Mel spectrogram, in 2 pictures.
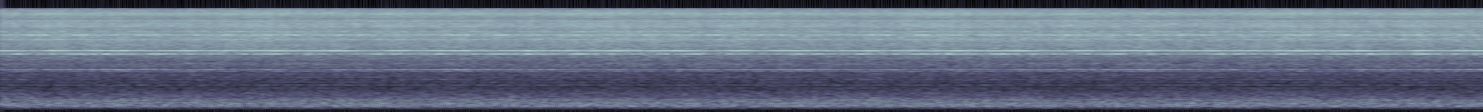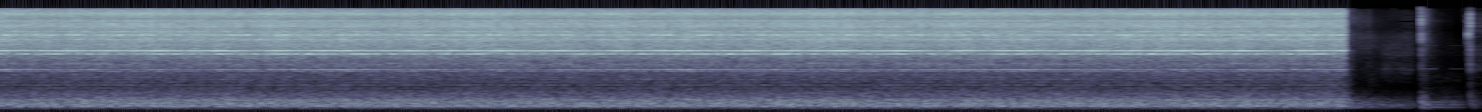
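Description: Jet engines roar steadily as an airliner flies.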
